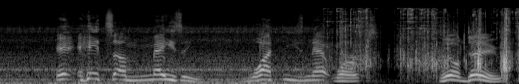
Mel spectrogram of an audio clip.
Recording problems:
machinery noise; loud; throughout; 7 dB below the speech

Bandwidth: 14.5 kHz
